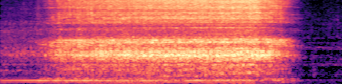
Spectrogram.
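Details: Pampered Chef Deluxe Cooking Blender stirring and heating strawberry jam: steady, even whir for about three seconds then winds down cleanly; motor stirring normally with no strain.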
